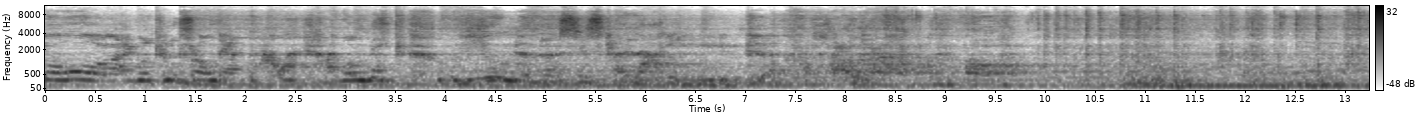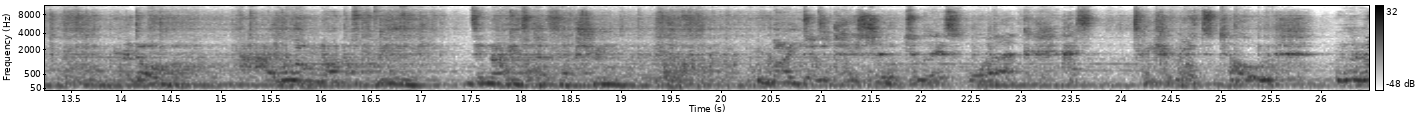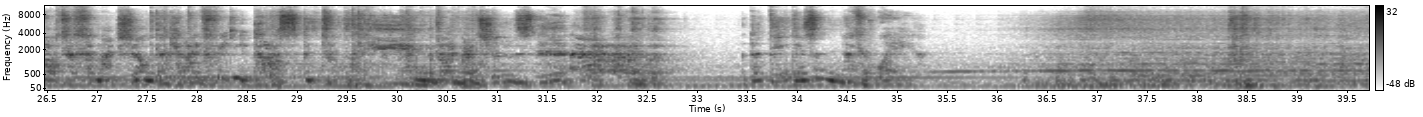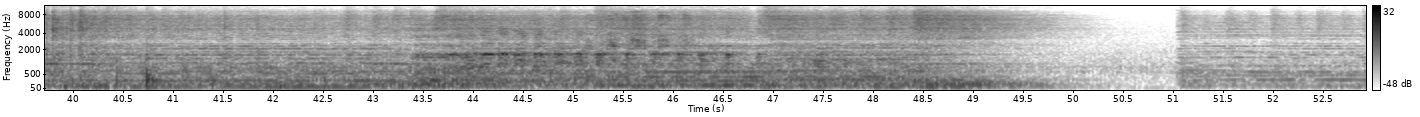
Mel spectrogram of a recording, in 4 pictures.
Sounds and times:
Television: 0:00.0 - 0:52.9.

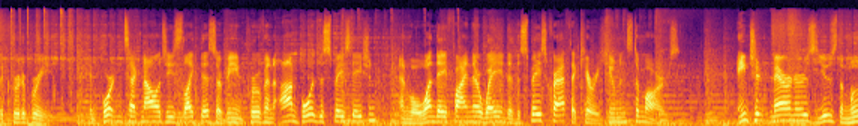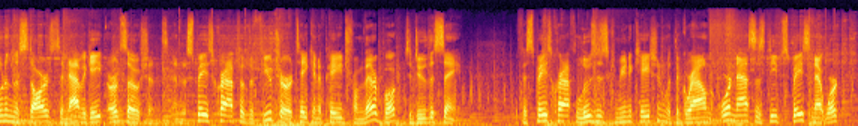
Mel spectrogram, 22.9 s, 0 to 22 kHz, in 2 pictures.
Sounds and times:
Speech: 0:00.0 - 0:09.1, 0:09.8 - 0:17.6, 0:18.4 - 0:22.6
Music: 0:00.0 - 0:22.8.

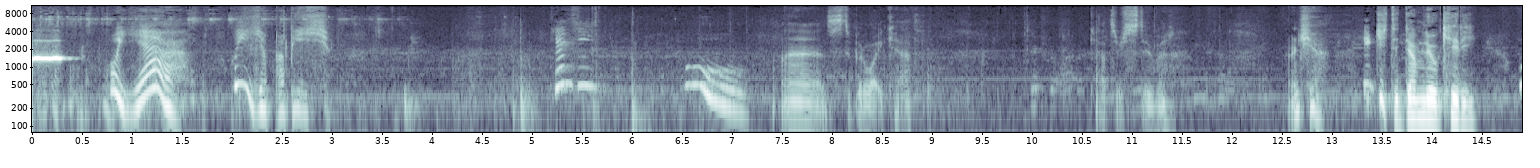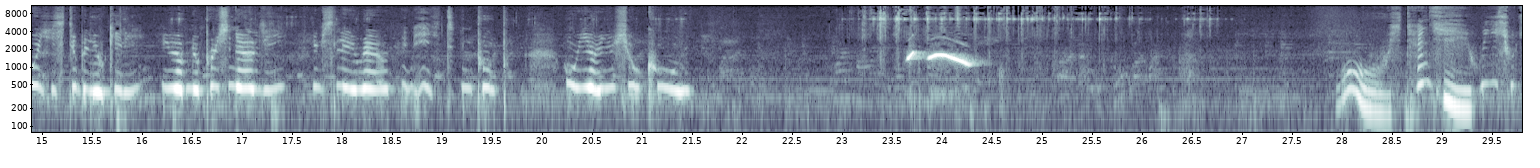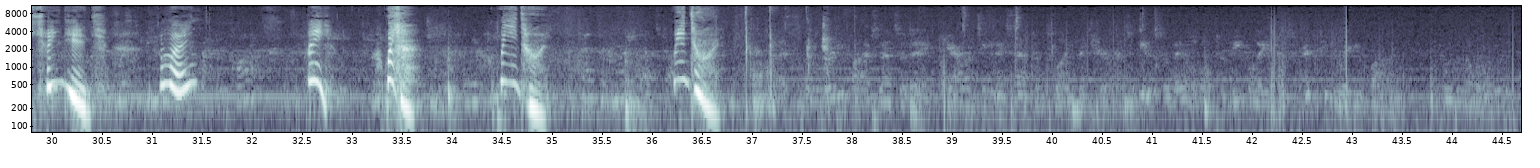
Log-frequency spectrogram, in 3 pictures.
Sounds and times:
Speech: 0:00.7 - 0:03.0, 0:09.9 - 0:23.3.

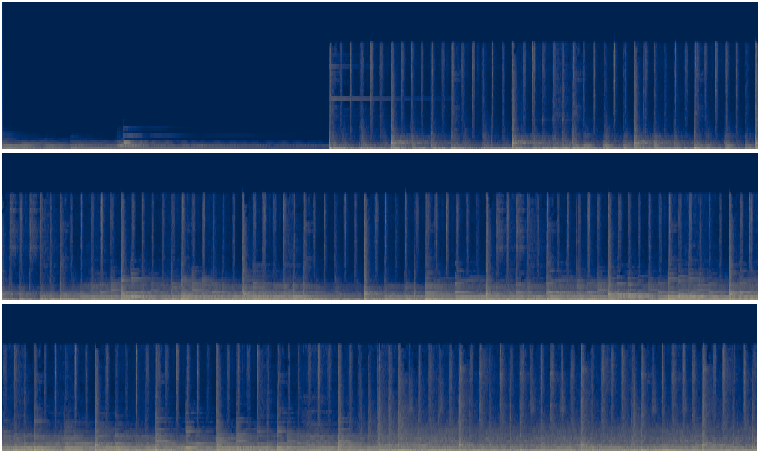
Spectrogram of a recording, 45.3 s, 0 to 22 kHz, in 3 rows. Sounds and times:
Music: 0:00.0 - 0:45.3.

